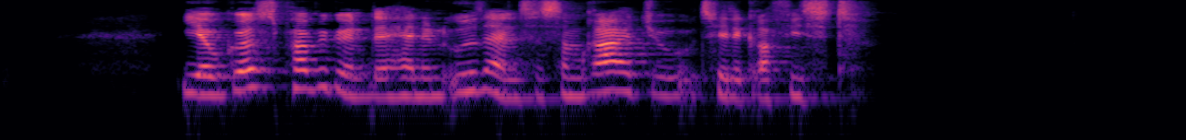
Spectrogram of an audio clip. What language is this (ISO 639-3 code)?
dan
